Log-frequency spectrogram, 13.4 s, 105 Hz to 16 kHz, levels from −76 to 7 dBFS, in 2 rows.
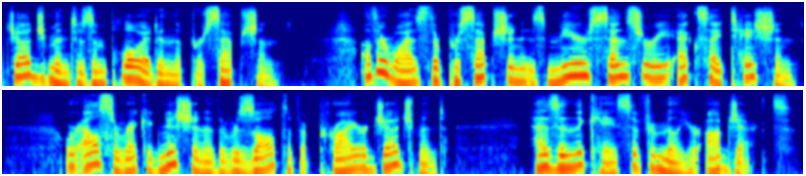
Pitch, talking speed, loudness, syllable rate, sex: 145 Hz, 140 wpm, -17 LUFS, 4.9 syllables/s, male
